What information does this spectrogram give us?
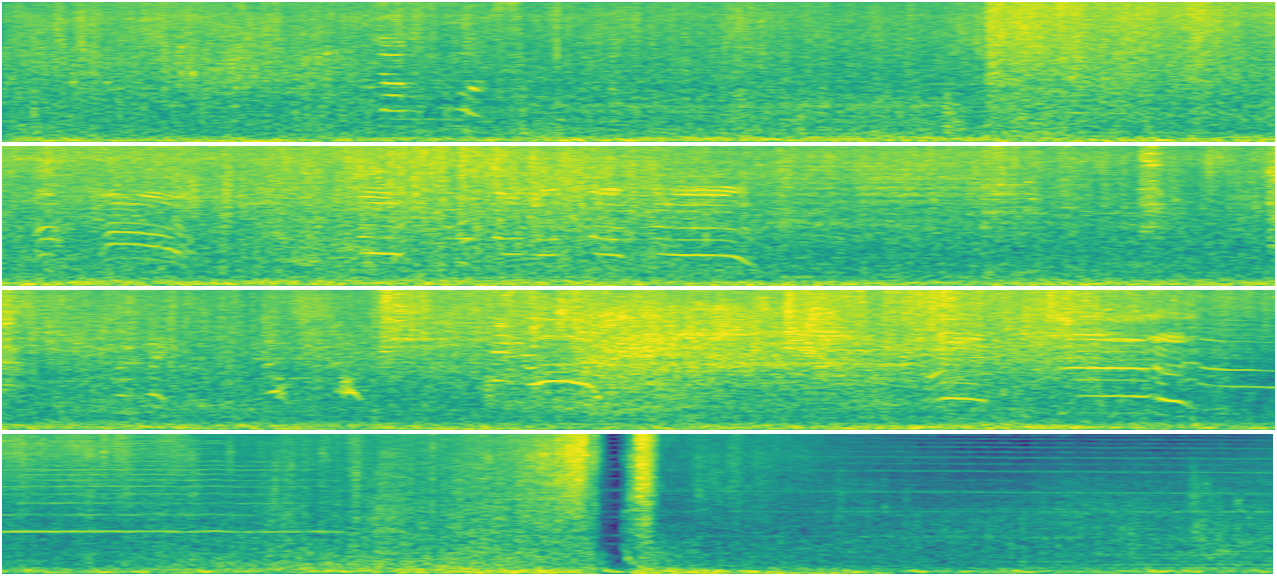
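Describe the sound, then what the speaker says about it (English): Explosions roar as a dam is blown up in a Battlefield video game, with sustained low rumbling, wind-like roar and bursts across the scene, a sharp blast near the end, and speech over the din. "So you go and blow up a dam."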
